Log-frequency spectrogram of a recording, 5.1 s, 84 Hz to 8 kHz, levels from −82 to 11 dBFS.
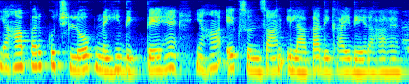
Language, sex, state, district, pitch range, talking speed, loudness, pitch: Hindi, female, Chhattisgarh, Kabirdham, 170-200 Hz, 175 wpm, -18 LUFS, 185 Hz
